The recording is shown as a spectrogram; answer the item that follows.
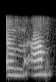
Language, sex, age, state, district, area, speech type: Sanskrit, female, 18-30, Kerala, Thrissur, urban, conversation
